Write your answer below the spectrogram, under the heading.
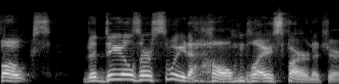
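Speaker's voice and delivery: put-on Southern drawl, local commercial advert style. Trying out a promo line imitating an old furniture commercial: Home Place Furniture ad Southern drawl. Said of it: "to put on some drawl".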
